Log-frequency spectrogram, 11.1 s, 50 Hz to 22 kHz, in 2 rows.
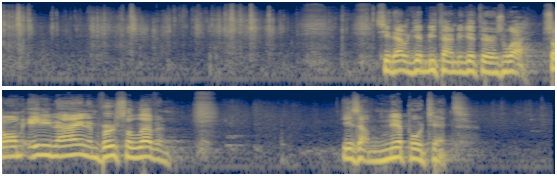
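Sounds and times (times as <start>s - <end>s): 
many thin Bible pages rustling and flipping in an audience: 0.0s - 3.8s
speech: 3.8s - 7.4s, 9.0s - 10.2s.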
